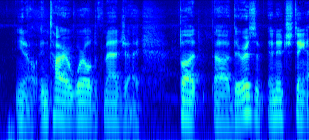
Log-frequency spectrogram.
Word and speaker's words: Magi: I think a better character to compare him to is Sinbad from Magi, or Maggie, because they say Maggie in the show, but I pronounce it Magi.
